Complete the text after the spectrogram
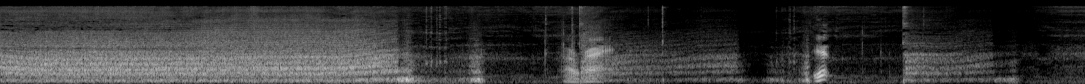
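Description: A gas torch roars steadily, stops, then roars again briefly.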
